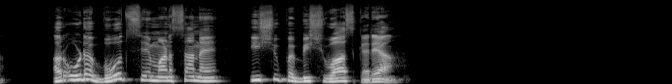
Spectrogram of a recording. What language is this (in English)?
Haryanvi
